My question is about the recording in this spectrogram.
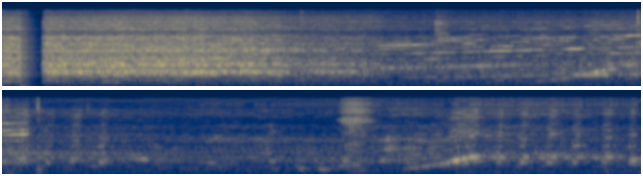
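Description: Car engine, loud and steady for about two seconds, then fading, with several quick rising revs after that.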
